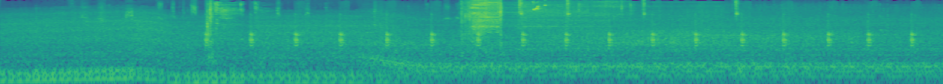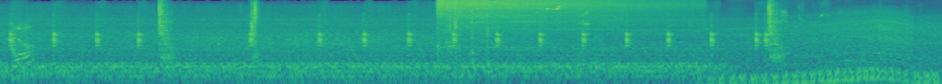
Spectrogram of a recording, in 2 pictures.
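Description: A bus engine rumbles, revving as the bus drives and idling while it stands.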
